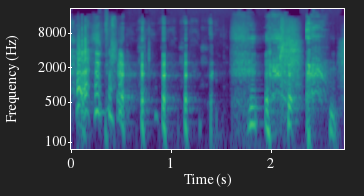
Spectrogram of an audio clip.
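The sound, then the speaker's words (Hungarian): A fit of coughing: a rapid string of short, choppy bursts followed by a few heavier, raspier coughs, loud and with no talking. “Van mire fogni a köhögésed kettő.”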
